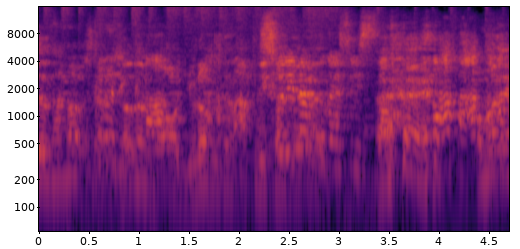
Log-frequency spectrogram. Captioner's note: laughing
